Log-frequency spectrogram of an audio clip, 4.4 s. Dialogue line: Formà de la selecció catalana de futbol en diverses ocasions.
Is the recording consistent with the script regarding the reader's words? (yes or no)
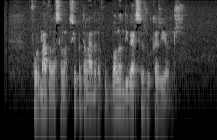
yes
